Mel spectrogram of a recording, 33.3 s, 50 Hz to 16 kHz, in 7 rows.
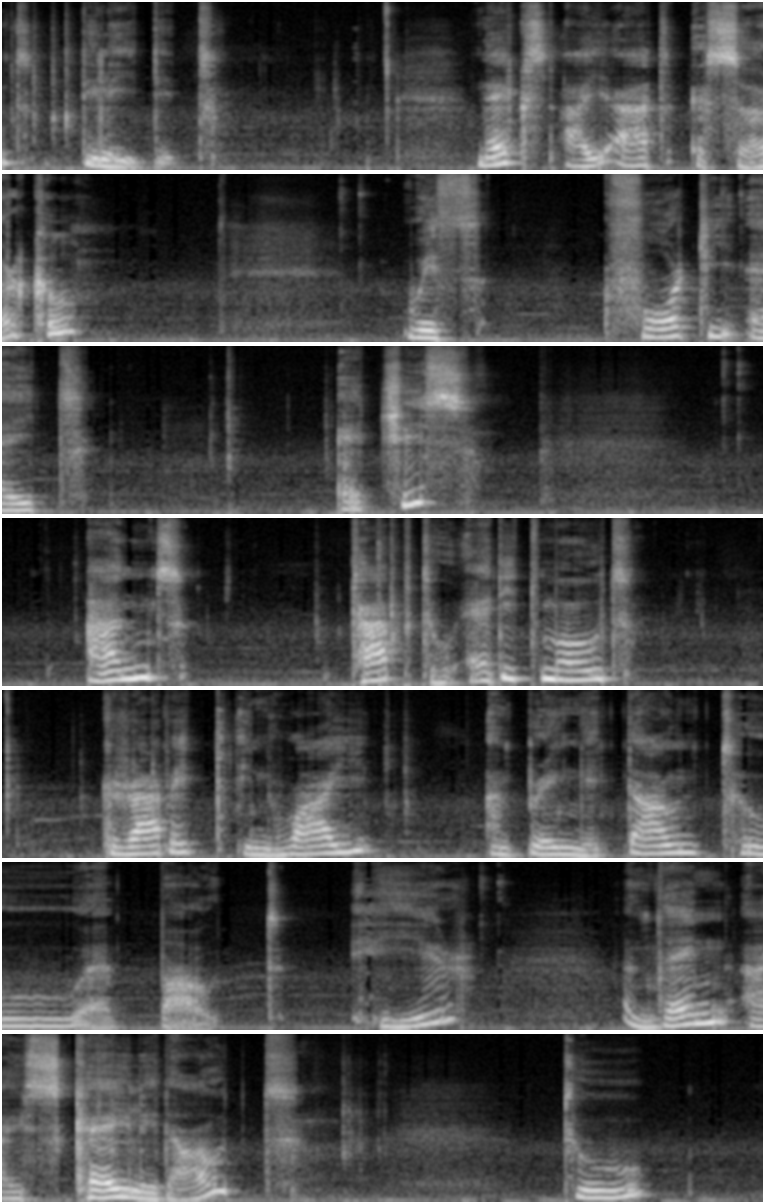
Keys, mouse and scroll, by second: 0.0 typing, 1.1 typing, 6.9 click, 10.8 4, 12.1 click, 16.7 Tab, 19.9 g, 21.4 typing, 26.8 click.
